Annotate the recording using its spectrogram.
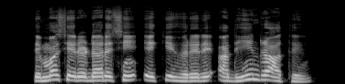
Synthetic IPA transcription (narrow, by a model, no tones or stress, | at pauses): t̪emɐseɾeɖɐɾesĩʔeːkiɦoːɾeɾeʔɐd̪ʱiːnɾaːt̪ʰ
